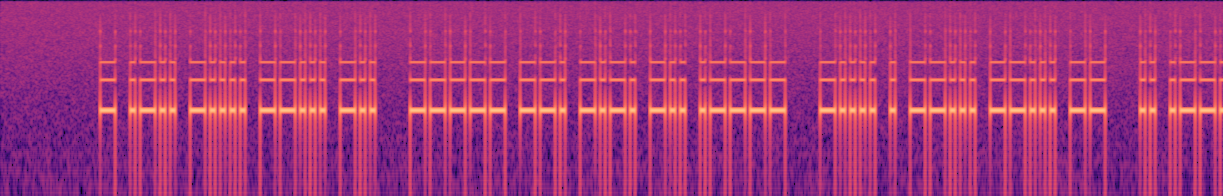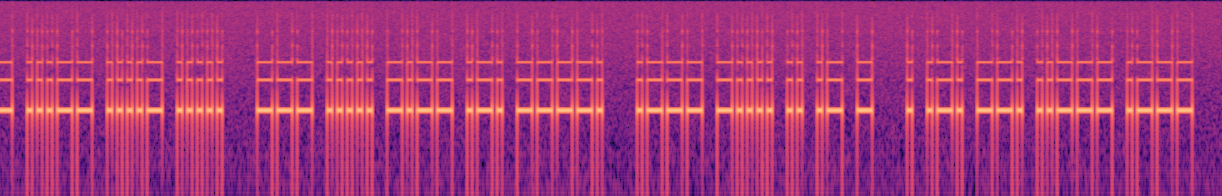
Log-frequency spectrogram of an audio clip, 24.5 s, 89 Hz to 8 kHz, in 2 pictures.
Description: Morse code, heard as a keyed tone, machine-sent, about 24 wpm, 640 Hz. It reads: TL67D 0GCD1 6E77M IJ345 O5YR9 J6IAT ERG2J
